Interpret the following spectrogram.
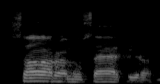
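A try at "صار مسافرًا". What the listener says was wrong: Right, don't say musafiran. Where's the tanwin? Musafiran. Say musafiran. When you're speaking and you pop those tanwins like that, that's the clearest you can be. When you say sara musafiran, musafiran, sara musafiran.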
